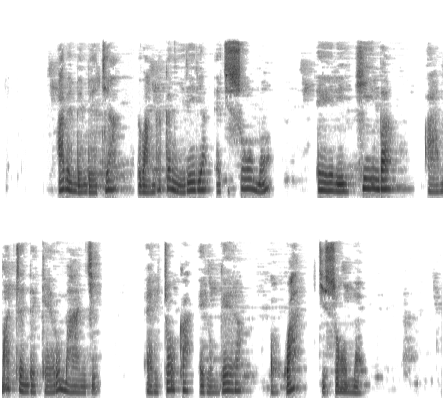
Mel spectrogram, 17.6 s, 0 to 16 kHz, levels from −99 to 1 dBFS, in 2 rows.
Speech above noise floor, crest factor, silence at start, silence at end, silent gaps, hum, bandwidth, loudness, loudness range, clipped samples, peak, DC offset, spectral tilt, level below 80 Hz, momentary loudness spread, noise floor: 41 dB; 22 dB; 0.95 s; 1.5 s; 2.65-2.70 s, 5.45-5.60 s, 8.29-8.38 s, 10.82-11.08 s, 11.30-11.65 s, 12.67-12.73 s, 14.93-15.15 s; none; 7.8 kHz; -24 LUFS; 5 LU; under 0.1%; -2 dBFS; under 0.1%; -4.5 dB/octave; -64 dBFS; 13 LU; -64 dBFS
